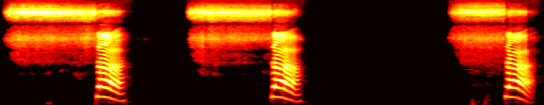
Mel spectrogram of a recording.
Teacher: दोनों दांत क्लोज आएंगे हमारे, ऊपर के और नीचे के, और जबान पीछे से क्लोज आएंगी, करीब आएंगी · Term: सीटी वाली आवाज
